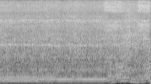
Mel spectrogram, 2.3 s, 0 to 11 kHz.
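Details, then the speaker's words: 1978 Honda CB550K at settled idle, free-revving cleanly and dropping back after the cam chain, found off by one tooth, was reset. Valve train noise is gone, but a problem past about half throttle still remains. "Revs up fine."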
